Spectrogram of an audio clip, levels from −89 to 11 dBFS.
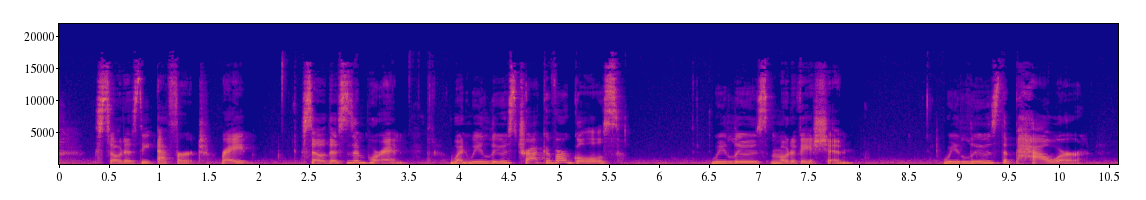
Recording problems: squashed, flat; somewhat

